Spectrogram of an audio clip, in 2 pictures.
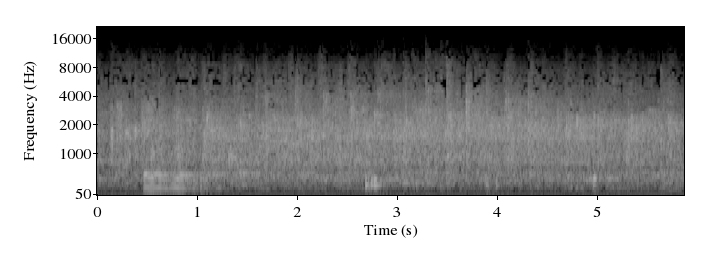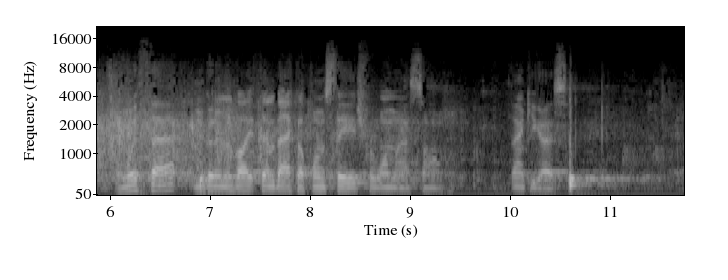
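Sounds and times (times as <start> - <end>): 
audience applause: 0.0 - 8.4
speech: 0.4 - 1.6, 6.1 - 10.8.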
